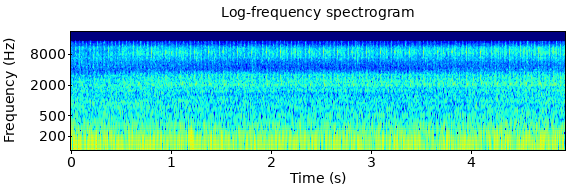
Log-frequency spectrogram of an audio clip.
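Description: Kia Sportage's G4KD 2.0-litre inline-four petrol engine idling steadily after a full overhaul, with a light, fast ticking over an even hum. The rebuilt engine is running well.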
